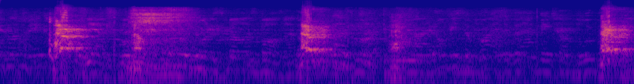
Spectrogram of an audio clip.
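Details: Great Dane puppy reacting to beer bottles it dislikes, giving short harsh barks about every one to three seconds, with a person's voice asking a question between them.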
